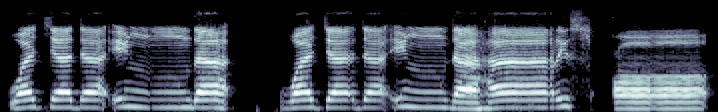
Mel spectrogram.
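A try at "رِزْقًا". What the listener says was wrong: Tidak ris, ini huruf zai. Tahan aliran nafasnya. Jadi tidak jadi sin ya. Riz, mirip Z. Rizqo. Rizqo. Riz.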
